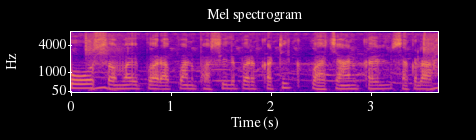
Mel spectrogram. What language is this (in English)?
Maithili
